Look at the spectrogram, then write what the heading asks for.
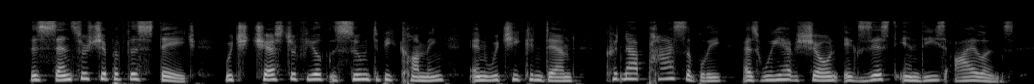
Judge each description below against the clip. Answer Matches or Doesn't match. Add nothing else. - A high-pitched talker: Matches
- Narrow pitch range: Doesn't match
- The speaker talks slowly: Doesn't match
